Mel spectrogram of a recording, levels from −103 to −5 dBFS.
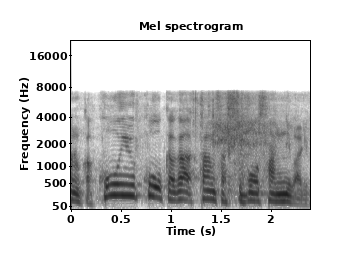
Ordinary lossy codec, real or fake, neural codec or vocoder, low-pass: none; fake; codec, 24 kHz, 6 kbps, HILCodec; 7.2 kHz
